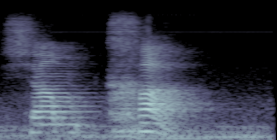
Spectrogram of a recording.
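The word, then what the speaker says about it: שמך: Shamcha. That's a kha. A kha is pronounced gutturally. Shamcha.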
